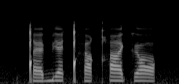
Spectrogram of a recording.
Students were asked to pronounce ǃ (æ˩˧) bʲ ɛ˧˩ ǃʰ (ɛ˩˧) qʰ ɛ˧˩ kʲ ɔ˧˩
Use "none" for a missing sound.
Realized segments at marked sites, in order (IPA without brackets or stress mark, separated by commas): ɛ˩˧, ə˩˧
